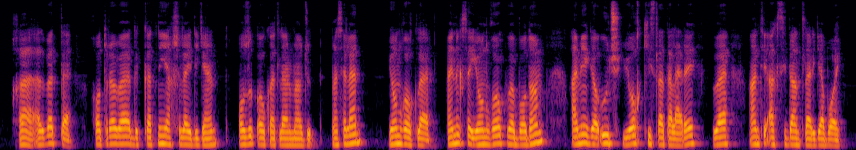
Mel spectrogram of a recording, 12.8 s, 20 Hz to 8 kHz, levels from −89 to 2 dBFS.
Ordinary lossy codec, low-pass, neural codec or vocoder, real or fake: none; none; none; real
